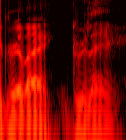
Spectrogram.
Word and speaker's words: Grille: my braid hurts so it is grill with an e gorilla The Grille it's a Grille it's French it's French it's French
